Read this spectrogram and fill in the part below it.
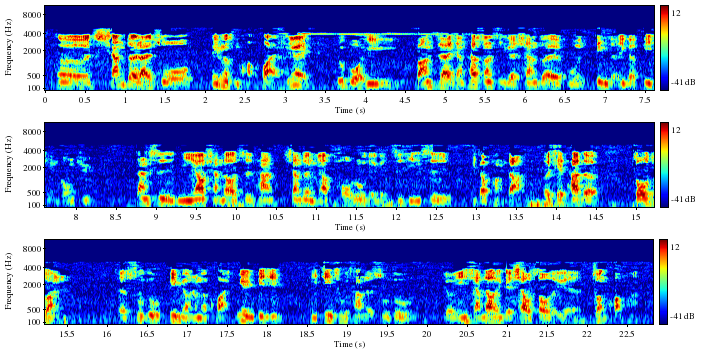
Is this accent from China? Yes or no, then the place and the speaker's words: no; Taiwan; 我们台湾人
